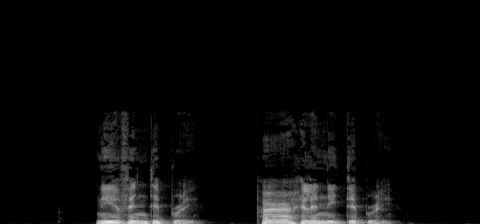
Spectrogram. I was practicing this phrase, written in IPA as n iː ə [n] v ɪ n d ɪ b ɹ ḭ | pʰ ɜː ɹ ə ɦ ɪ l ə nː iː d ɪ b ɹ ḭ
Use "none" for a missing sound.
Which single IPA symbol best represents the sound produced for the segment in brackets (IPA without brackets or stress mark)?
none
